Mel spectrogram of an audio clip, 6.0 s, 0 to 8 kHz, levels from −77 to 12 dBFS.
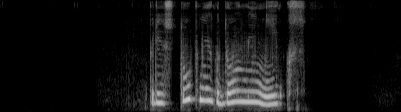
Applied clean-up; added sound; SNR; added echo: neural mask model Resemble Enhance denoiser.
